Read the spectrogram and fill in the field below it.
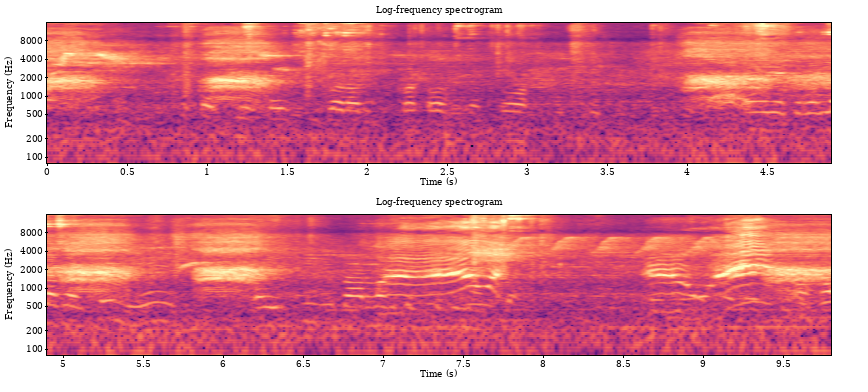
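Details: Repeated raspy crow caws mixed with people talking nearby; the caws come in short bursts of two or three, overlapping chatter throughout.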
